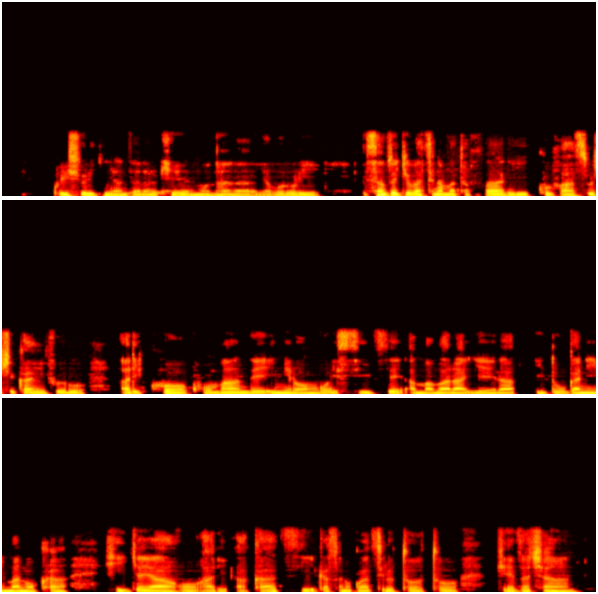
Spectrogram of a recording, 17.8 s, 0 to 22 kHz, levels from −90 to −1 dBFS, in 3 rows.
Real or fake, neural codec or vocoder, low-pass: real; none; 7.2 kHz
